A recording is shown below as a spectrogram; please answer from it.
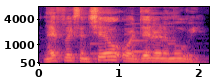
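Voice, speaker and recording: A man's voice: mid-range voice, a little fast, dark tone. A man, interviewing in a casual, chatty style. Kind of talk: casual chat and quick-fire questions. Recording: echoey room with faint music.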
